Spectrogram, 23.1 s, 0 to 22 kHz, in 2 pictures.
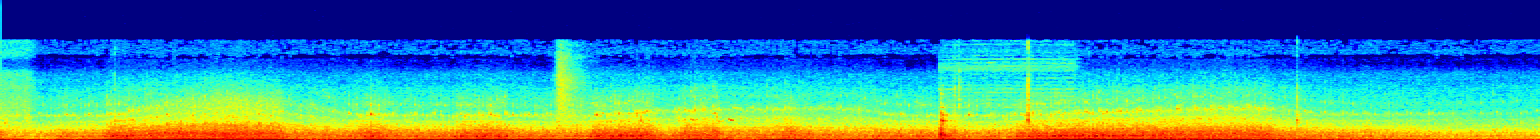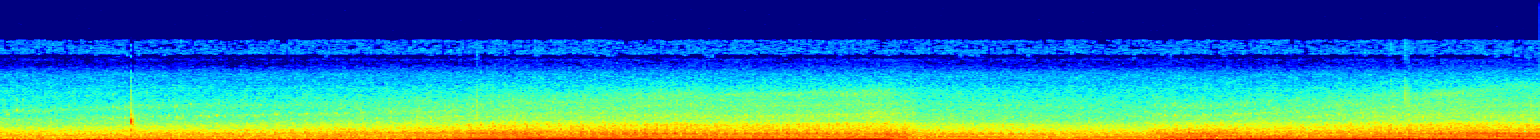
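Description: A John Deere 4755 Turbo tractor in Farming Simulator 22 starts up and settles into a deep, steady diesel idle, a low rumble that runs throughout with no talking.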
